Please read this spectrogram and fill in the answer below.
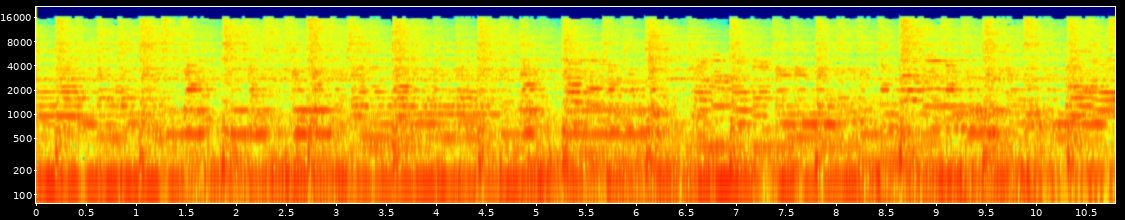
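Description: A small live band jamming in a blues-rock style: guitar, bass guitar and drum kit keep a steady groove under a lead line of long held notes.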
